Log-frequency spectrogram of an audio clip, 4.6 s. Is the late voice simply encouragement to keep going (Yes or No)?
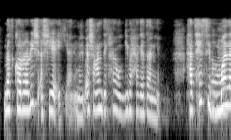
Yes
